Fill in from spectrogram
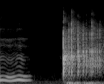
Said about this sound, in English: That's a swords roll. Cool. Roll high. Oh dear. I've only got one dice to roll as well.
